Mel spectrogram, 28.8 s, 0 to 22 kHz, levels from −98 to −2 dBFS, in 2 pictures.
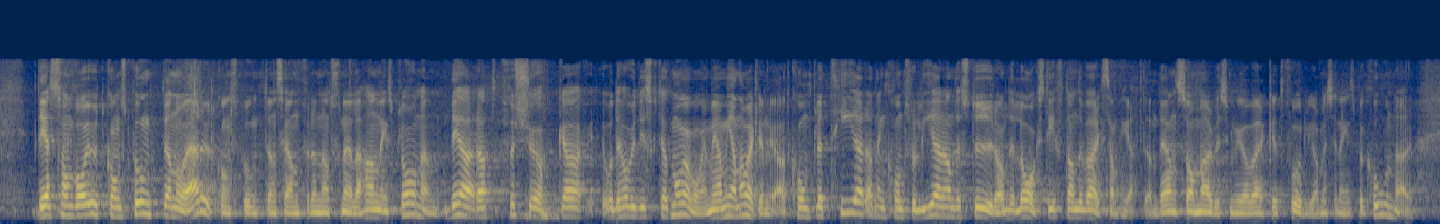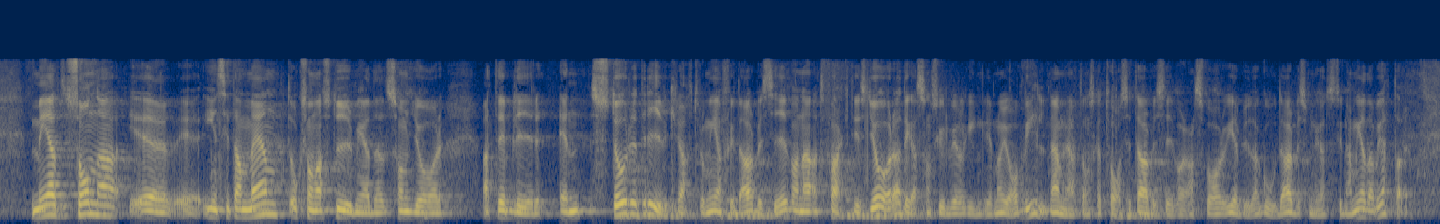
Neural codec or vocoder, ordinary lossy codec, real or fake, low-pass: none; none; real; 7.2 kHz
